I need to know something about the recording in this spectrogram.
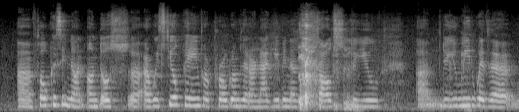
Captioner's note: clears throat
